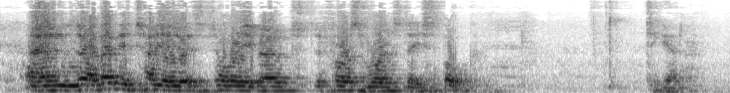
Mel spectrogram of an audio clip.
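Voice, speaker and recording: A man with an Irish accent speaks at a fairly high pitch. Noticeable background noise runs underneath. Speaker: amateur stand-up comedian. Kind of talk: live stand-up comedy set. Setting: live comedy venue with audience.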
